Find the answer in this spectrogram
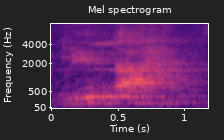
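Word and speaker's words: لله: ada Bacanya apa Bu lillah lillah karena depannya huruf kasrh Kalau depannya huruf e Kalau depannya harakatnya fathah atau mungkin damah dia tebal Allah wallahi wallahi kalau lamnya disifat itu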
